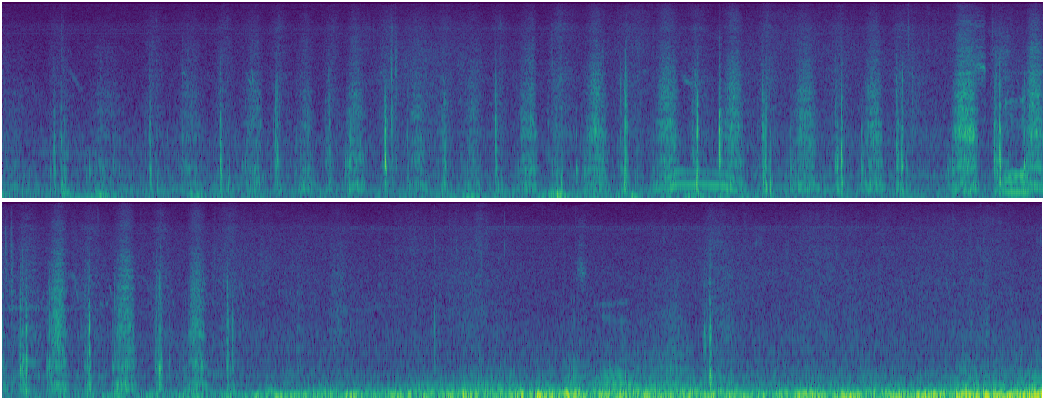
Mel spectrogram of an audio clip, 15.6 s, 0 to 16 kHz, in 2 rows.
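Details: Honey bees during an April 15, 2017 hive inspection of a colony split on March 4; sharp wooden clicks and knocks from handling frames dominate early, then a low, dense humming buzz swells steadily louder over the final seconds.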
